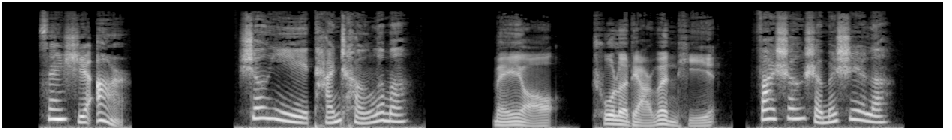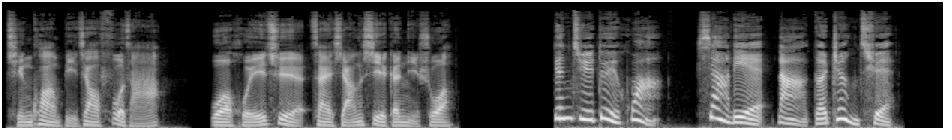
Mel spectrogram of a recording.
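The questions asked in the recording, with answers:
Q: 根据对话,下列哪个正确?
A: 生意没谈成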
